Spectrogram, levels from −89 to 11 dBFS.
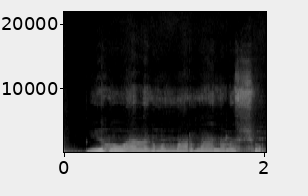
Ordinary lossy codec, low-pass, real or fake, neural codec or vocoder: none; none; fake; codec, 44.1 kHz, 7.8 kbps, Pupu-Codec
